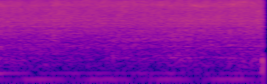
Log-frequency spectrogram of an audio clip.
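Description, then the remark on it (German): Food sizzles gently at the left edge of a frying pan, a soft, steady crackling hiss that runs unbroken for the whole moment over a faint low hum, with no one speaking. “Links am Rand brutzelt es gerade ein bisschen.”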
